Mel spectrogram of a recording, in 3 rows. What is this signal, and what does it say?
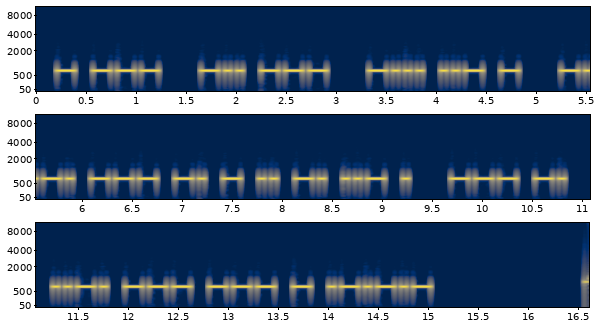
Morse code, heard as a keyed tone, about 20 wpm, 700 Hz. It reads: TO DO BUT CONTINUE ON FOOT.
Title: Sentences from Top 1000 Words - Review Part 6 - 20wpm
